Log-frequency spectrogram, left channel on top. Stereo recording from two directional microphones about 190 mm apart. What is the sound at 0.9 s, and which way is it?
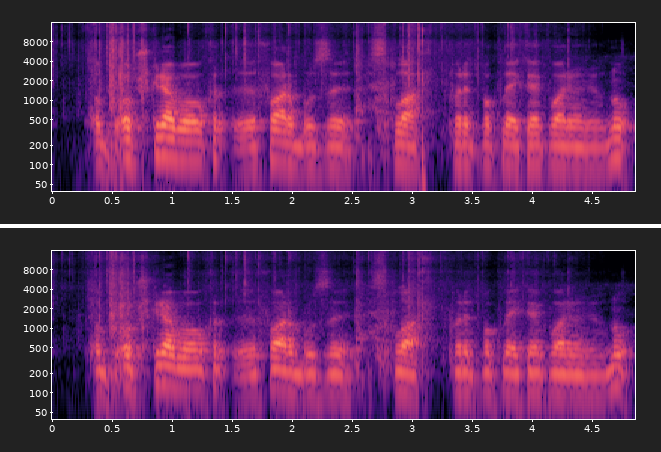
Speech, 45° left (ahead or behind).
